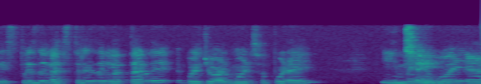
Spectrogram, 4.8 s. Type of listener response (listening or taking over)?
listening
